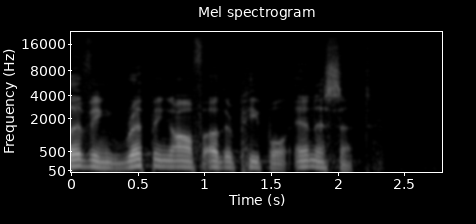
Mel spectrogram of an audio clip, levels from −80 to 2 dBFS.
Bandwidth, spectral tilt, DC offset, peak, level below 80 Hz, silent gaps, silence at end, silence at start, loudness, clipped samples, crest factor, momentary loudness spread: 19 kHz; -5 dB/octave; under 0.1%; -22 dBFS; -72 dBFS; none; 0.65 s; 0 s; -40 LUFS; under 0.1%; 18 dB; 8 LU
